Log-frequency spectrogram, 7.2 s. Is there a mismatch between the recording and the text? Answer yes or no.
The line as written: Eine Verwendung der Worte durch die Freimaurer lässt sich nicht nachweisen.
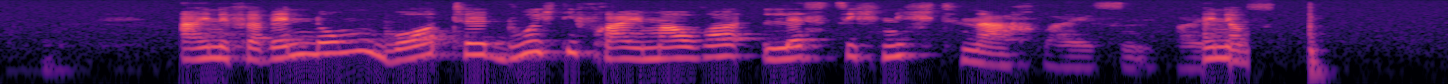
yes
